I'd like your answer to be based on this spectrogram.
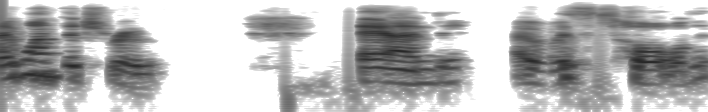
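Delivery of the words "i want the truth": mock really upset, pleading, demanding voice. Retelling a plea made while driving in the car: retelling own upset plea. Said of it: "really upset".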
